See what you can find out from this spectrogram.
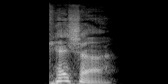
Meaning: hand net
- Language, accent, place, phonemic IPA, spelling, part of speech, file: German, Germany, Berlin, /ˈkɛʃɐ/, Kescher, noun, De-Kescher.ogg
